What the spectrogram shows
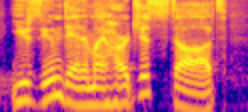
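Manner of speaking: normal talking voice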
